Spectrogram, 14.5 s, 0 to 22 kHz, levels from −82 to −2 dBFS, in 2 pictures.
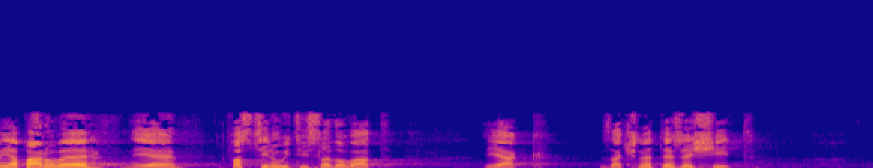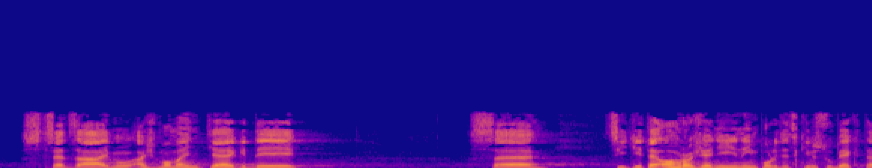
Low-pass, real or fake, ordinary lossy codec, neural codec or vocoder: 7.2 kHz; real; MP3, 32 kbps; none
